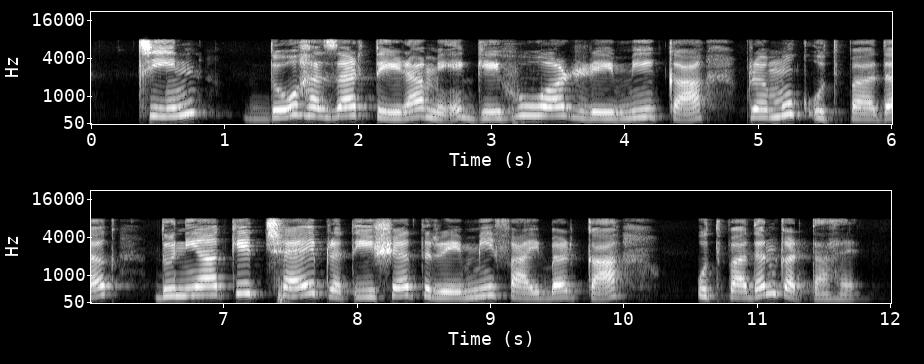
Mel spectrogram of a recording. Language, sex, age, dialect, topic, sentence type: Hindi, female, 25-30, Hindustani Malvi Khadi Boli, agriculture, statement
